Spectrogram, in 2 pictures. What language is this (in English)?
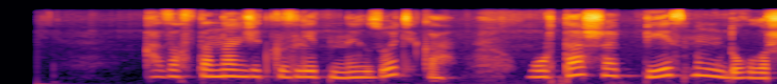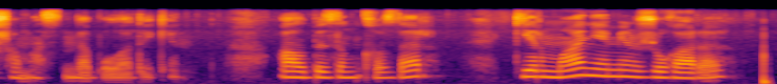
Kazakh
